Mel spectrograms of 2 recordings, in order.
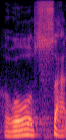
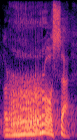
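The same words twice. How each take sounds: First: Rosa said low, with a soft English r and no trill, as an American would; gringo rosa. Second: Rosa with a strong trilled Spanish r at the start; rolled r. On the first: Retold or imitated. Preacher mimics an American struggling with Spanish, Rosa with a soft English r. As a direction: imitate an American who cannot roll the r in Rosa. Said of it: "de hacer que un bolillo diga rosa". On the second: Shown as a demonstration. Preacher shows the congregation the right way, Rosa with a trilled r. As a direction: roll the r hard in Rosa. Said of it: "con R".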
